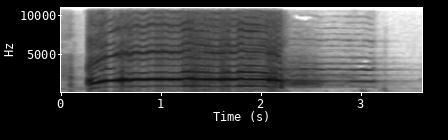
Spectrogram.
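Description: A group of women lets out one loud, high-pitched scream together, held for about two seconds before cutting off and trailing into faint crowd murmur.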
